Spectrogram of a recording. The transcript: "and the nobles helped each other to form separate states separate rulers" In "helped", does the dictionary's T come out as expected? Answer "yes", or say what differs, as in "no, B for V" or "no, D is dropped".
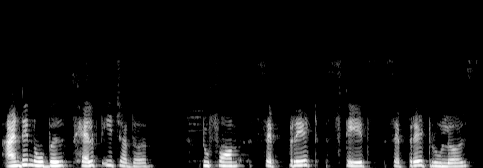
yes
